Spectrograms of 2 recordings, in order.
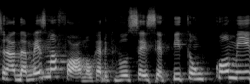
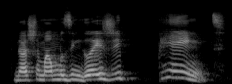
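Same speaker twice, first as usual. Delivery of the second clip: ordinary talk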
